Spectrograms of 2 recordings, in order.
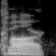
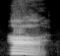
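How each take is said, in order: First: The R at the end is pronounced. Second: The R at the end is dropped. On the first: "they don't say car" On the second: "They say ah, ... They drop it"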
